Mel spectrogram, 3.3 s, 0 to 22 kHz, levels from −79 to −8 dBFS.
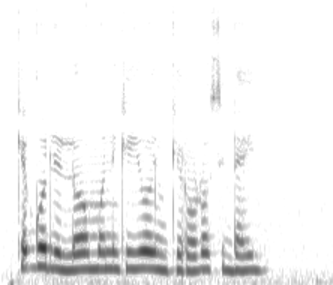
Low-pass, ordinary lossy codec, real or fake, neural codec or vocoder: none; none; fake; vocoder, 44.1 kHz, 128 mel bands every 512 samples, BigVGAN v2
